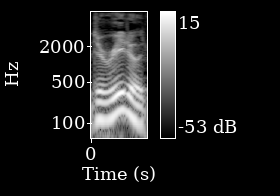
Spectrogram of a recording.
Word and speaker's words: Dorito: And I also painted my I was just finishing up the Derridio dread. – Oh, the Dorito dread. – Yeah. – Sorry, you mispronounced it there.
